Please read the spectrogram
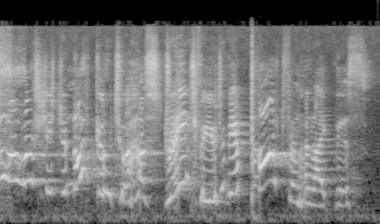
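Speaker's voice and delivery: high, loud, wounded sarcasm; hurt, bitter outburst. Acted. Woman to cousin who slept with his wife, bitter outburst.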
